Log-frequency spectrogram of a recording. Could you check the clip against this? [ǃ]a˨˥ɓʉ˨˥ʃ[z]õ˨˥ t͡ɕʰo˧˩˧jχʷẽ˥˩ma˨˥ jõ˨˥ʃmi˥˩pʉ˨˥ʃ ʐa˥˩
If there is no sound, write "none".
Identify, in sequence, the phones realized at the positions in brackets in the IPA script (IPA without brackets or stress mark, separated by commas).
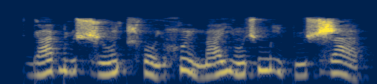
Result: ɡ, ʐ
